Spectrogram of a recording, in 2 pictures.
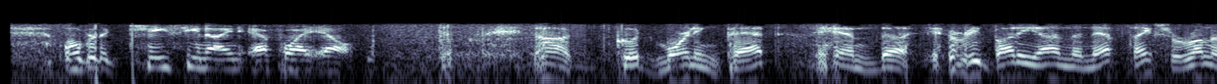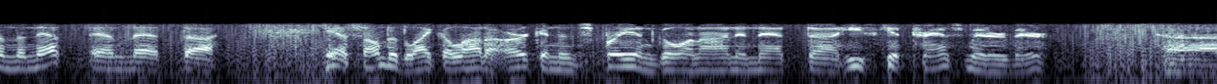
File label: Hallicrafters HT-44 HT-45 SX-117; Fort Atkinson, Wi.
